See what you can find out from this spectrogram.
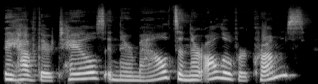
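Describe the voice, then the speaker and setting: A woman's voice: fairly high pitch, animated, moderate pace, voice pushed up. Woman playing a polite, curious little girl. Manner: polite, tentative, wondering.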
